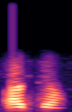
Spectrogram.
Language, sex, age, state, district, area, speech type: Hindi, female, 60+, Bihar, Muzaffarpur, rural, conversation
